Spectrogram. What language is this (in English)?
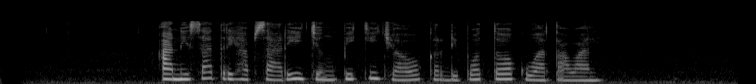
Sundanese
